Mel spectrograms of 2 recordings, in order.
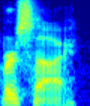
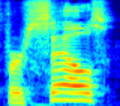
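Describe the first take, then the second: First: It is pronounced the usual non-Kentucky way. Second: It is pronounced the local Kentucky way. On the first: This is how the name is said elsewhere. "not Versailles" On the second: This is how the local town name is said. "I live in Kentucky, where it's Versailles"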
